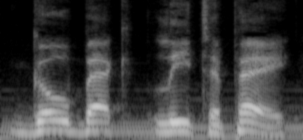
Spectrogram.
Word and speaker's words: Göbekli: human-built religious structure known to us gock liepe pronounced gobec Lee carries an intriguing meaning belly Hill it stands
